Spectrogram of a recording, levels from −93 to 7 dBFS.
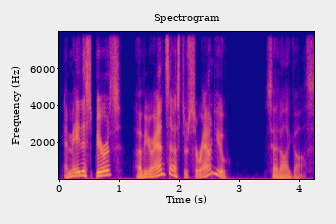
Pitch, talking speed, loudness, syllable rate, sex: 170 Hz, 170 wpm, -19 LUFS, 4.7 syllables/s, male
